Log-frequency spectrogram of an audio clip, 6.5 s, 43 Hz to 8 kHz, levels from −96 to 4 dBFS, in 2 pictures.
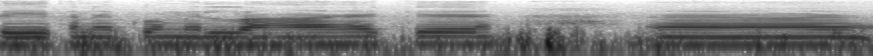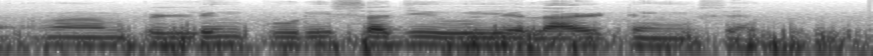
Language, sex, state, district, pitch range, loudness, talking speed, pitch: Hindi, male, Uttar Pradesh, Deoria, 120-130 Hz, -21 LUFS, 145 wpm, 125 Hz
